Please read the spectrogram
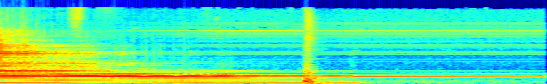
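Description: Final guitar chord of a song, struck once and left to ring out, fading slowly. A short thump comes about four and a half seconds in, and the deepest notes drop away there.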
